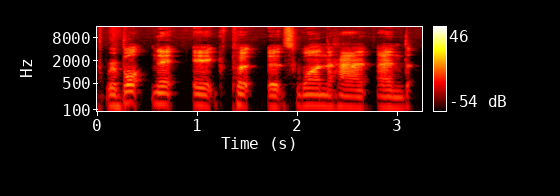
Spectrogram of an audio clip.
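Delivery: usual speaking voice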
